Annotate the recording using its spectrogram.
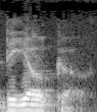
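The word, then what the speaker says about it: dioko (διώκω): Now, let me tell you, it is the Greek word dioko. That is spelled D-I-O-K-O. The first O there is omega, dioka. And that's the long O, D-I-O-K-O.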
